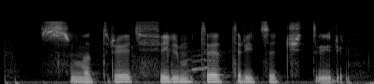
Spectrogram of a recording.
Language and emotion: Russian, neutral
